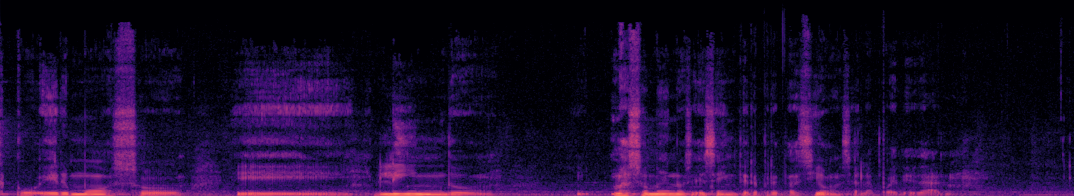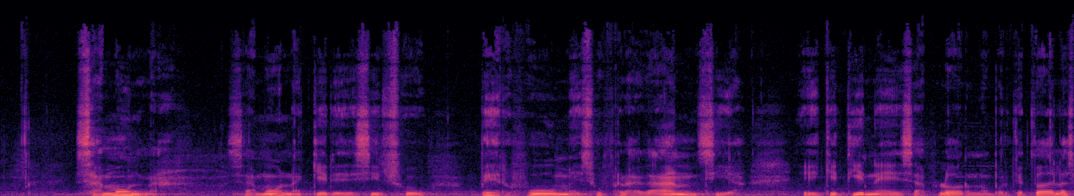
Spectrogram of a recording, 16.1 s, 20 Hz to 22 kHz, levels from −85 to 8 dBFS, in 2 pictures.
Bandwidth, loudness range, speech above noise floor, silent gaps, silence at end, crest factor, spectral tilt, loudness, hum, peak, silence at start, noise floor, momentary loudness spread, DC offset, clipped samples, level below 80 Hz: 20 kHz; 4 LU; 24 dB; none; 0 s; 16 dB; -5.5 dB/octave; -27 LUFS; none; -10 dBFS; 0 s; -51 dBFS; 17 LU; under 0.1%; under 0.1%; -60 dBFS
